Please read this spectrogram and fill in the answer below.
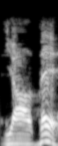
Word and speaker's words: Yahweh: So they would have pronounced it something like this, Así que lo hubieran pronunciado algo así más o menos. and which is why I have said Yahweh.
